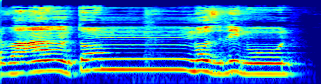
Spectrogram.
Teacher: تو ادغام شفوی کا قاعدہ اس طرح سے ہے کہ جب بھی میم ساکن کے بعد دوسری میم آ جائے، یہ میم ساکن کے قواعد ہیں، خالی میم کے قواعد نہیں، یہ میم ساکن کے، میم ساکن کے بعد جب بھی دوسری میم آ جائے تو وہاں جو ہے ادغام شفوی ہوگا، یعنی کہ میم کو میم میں ملا کر غنہ کر کے پڑھیں گے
